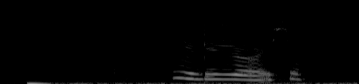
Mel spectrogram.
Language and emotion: Russian, sad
